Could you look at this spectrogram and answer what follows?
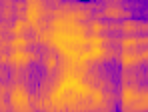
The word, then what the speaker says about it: Viswanathan: And then so her friend Kayla, who is played by Geraldine, and I do hope I'm saying this correctly, Viswanathan. – I think that's right, yeah, Viswanathan, yeah.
